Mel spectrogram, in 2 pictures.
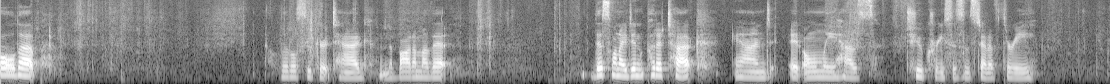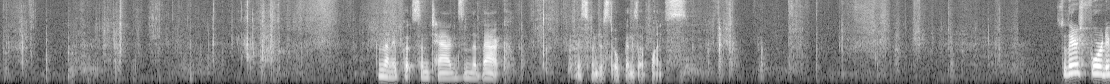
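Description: Paper rustles and flaps as pages are turned and handled.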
